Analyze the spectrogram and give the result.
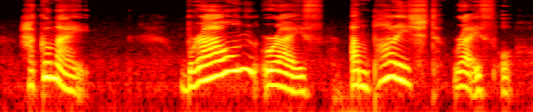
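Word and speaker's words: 白米: We add this kanji of shiro, white, the color white, and in this case we pronounce hakumai, hakumai.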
